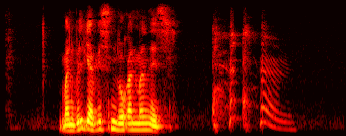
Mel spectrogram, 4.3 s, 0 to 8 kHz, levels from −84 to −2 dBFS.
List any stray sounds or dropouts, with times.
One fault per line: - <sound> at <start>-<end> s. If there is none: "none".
- cough at 2.6-3.7 s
